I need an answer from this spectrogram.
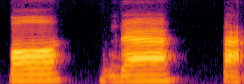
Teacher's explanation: Ujung lidah kena pangkal gigi seri atas. Th da ta. Enggak keluar lidahnya tapi di pangkal gigi seri atas.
